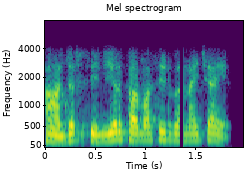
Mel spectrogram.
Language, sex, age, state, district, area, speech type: Marathi, male, 18-30, Maharashtra, Gondia, rural, conversation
